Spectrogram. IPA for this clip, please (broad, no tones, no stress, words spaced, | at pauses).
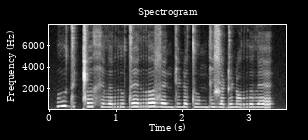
u dɪǁəxɪ lərudɛ rʌ ɮɛŋɡiɳətu ŋɡɪʑʌ ɖəɳɔrʊ lɛ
